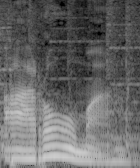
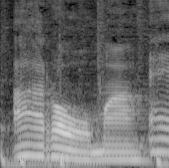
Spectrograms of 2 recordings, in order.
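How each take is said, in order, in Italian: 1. Si dice con dolcezza e delicatezza. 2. Si dice in modo semplice, senza dolcezza. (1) "va già meglio" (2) "Va detta con una certa delicatezza"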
